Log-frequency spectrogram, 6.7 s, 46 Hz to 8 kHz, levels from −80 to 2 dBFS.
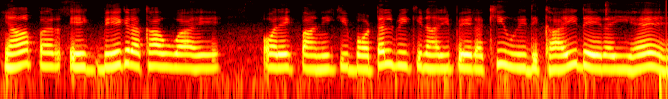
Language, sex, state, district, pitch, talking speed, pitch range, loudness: Hindi, male, Rajasthan, Jaipur, 235 Hz, 190 wpm, 225-255 Hz, -13 LUFS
